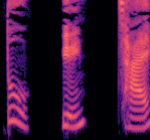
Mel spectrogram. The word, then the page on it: 杜云才: Du Yuncai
